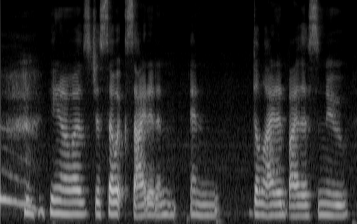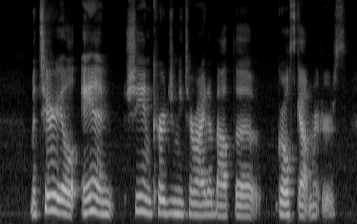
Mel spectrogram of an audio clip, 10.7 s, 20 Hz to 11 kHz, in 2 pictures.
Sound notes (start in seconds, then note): 0.6 gasps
